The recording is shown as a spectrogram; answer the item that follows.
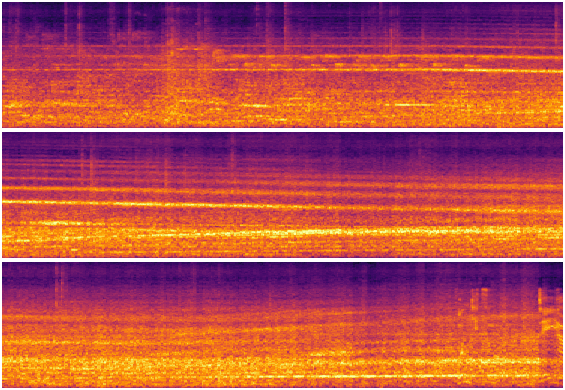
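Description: An electric commuter train pulling away and gathering speed, its traction motors giving off an inverter whine of several tones that slide in pitch, one falling and one rising. Under the whine is a steady rumble of wheels on rail that grows louder about two seconds in.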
